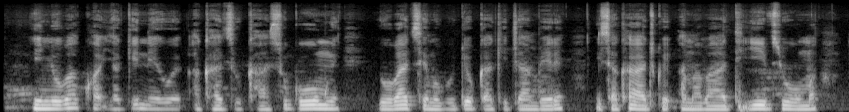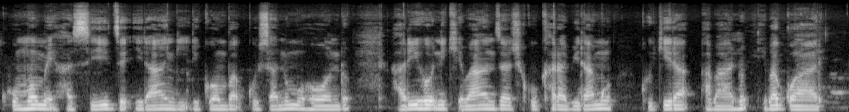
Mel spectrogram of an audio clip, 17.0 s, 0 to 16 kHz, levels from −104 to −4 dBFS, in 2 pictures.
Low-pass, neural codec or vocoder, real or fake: 14.4 kHz; none; real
